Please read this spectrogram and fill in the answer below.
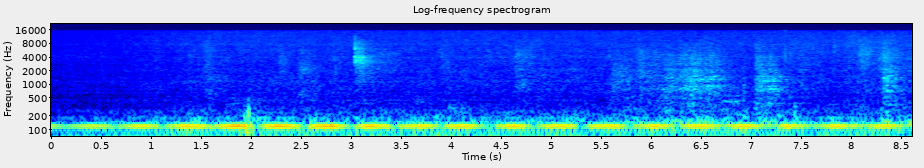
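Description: A loud, steady low electronic drone, pulsing about two to three times a second, with faint voices of people talking in the background.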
